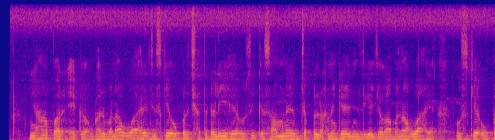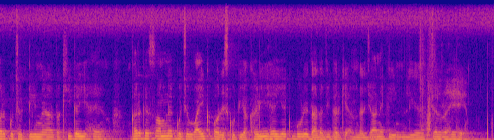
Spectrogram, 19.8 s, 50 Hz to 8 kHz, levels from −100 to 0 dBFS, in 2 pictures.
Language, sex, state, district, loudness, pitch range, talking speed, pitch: Hindi, male, Bihar, Saharsa, -33 LUFS, 125-145 Hz, 160 wpm, 135 Hz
